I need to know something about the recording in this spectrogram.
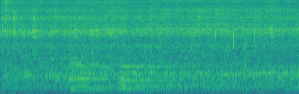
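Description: A steady, hissing wash of passing vehicle noise, added as a sound effect, with a brief droning tonal swell near the start; no one speaks.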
